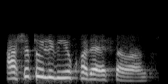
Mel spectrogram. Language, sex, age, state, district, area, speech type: Kashmiri, female, 18-30, Jammu and Kashmir, Anantnag, rural, conversation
